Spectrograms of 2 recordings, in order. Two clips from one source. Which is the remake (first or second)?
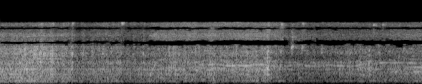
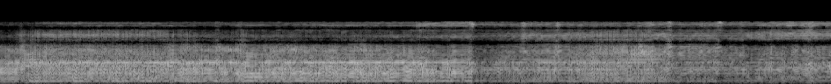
second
